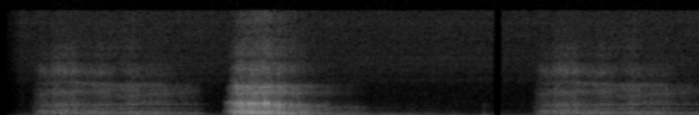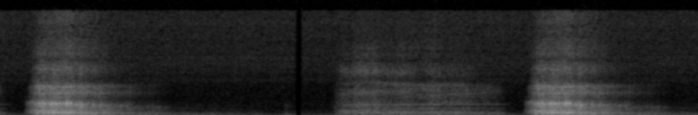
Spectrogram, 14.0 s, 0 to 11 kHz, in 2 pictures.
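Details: Dog sleeping and snoring quietly: steady, soft rattling snores at about 12 breaths a minute.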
